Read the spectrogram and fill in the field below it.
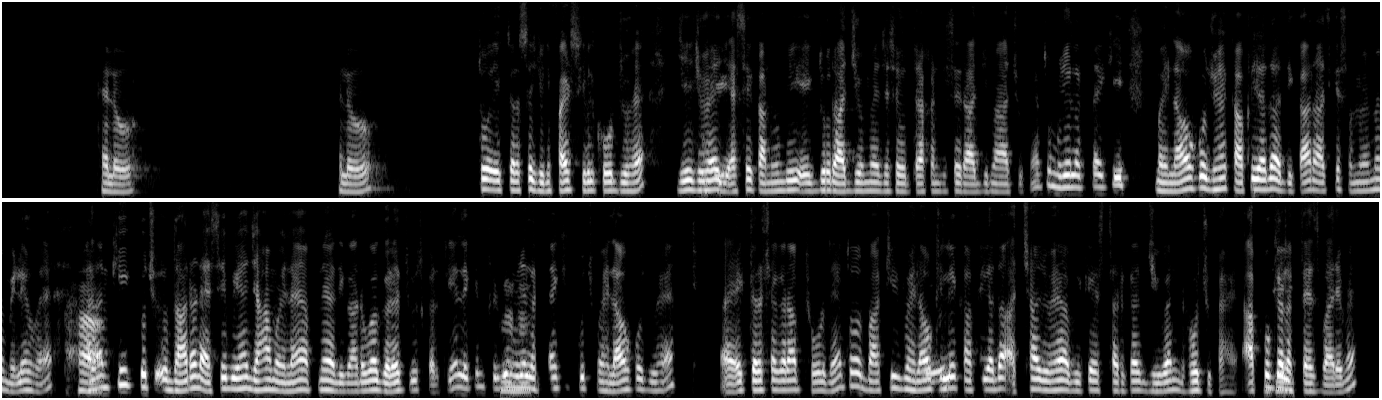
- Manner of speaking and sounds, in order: tapping; in English: "हेलो"; static; in English: "हेलो"; in English: "यूनिफाइड"; in English: "यूज़"
- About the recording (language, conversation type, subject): Hindi, unstructured, क्या हमारे समुदाय में महिलाओं को समान सम्मान मिलता है?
